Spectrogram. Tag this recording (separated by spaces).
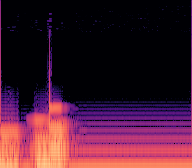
deep loop tech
